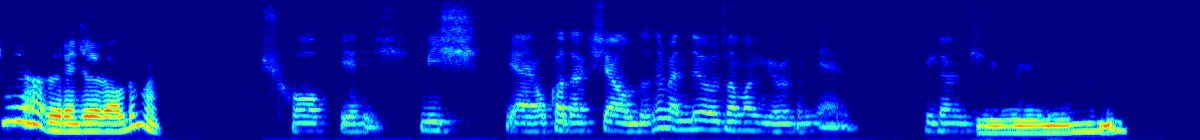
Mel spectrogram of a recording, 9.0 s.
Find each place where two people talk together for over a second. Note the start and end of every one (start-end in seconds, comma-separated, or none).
none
